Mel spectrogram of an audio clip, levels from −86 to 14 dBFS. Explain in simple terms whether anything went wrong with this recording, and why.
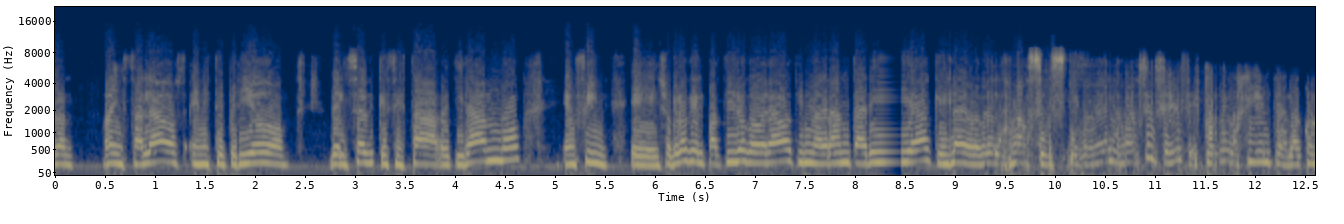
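Three things go wrong, all late in the clip.

From 8.24 to 8.48 s there is a call audio freeze: the last sound is stretched into a fading buzz or hiss for about a fifth of a second. The likely cause is delayed network packets leaving the receiver's buffer empty. When they arrive, playback resumes where it stopped, so nothing is lost, but everything afterwards runs slightly late.

At 8.59 s comes a short concealed packet loss. About a hundredth of a second of audio never arrived, and the receiver patched the hole by continuing the previous sound, heard as a tiny smear or wobble.

From 9.25 s to the end there is a call bitrate drop. The connection reported less capacity, so the encoder switched to far coarser coding and cut off the upper frequencies above about 6 kHz. The sound turns duller and rougher and stays that way.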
